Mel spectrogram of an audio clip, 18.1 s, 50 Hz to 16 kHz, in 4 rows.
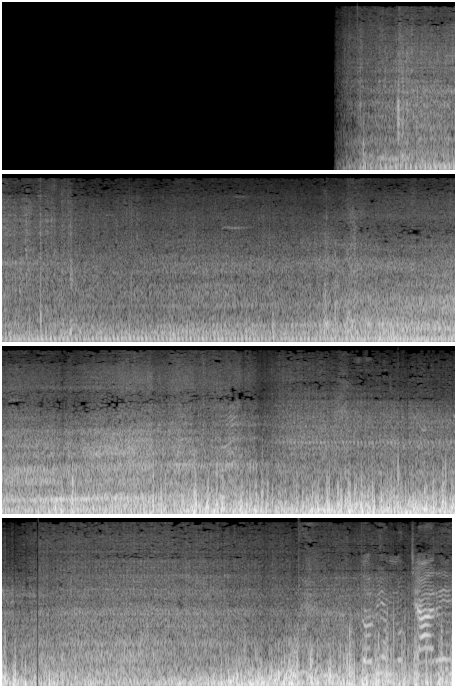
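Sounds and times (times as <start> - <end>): motorcycle engine: 3.4 - 18.0
wind rushing over microphone: 7.6 - 18.0.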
